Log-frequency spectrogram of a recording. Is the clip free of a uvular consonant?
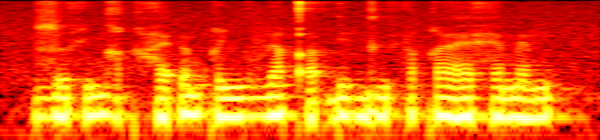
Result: no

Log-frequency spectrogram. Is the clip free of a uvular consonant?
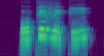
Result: yes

